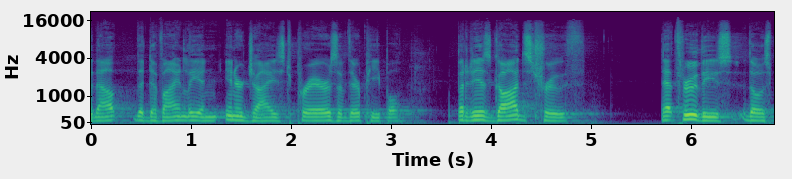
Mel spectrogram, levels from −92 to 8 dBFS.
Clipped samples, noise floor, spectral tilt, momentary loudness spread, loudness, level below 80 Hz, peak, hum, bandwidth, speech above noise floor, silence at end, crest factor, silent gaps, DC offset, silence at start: under 0.1%; -69 dBFS; -5.5 dB/octave; 11 LU; -21 LUFS; -50 dBFS; -4 dBFS; none; 15.5 kHz; 49 dB; 0 s; 18 dB; none; under 0.1%; 0 s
